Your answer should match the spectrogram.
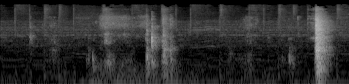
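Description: A cardboard box being torn open by hand: short bursts of cardboard and tape tearing, with the loudest, sharpest rip near the end, over faint background music.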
